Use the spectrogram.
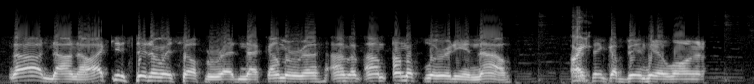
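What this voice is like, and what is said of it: Brooklyn accent. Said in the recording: “I just can't get rid of dopey Brooklyn accent.”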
